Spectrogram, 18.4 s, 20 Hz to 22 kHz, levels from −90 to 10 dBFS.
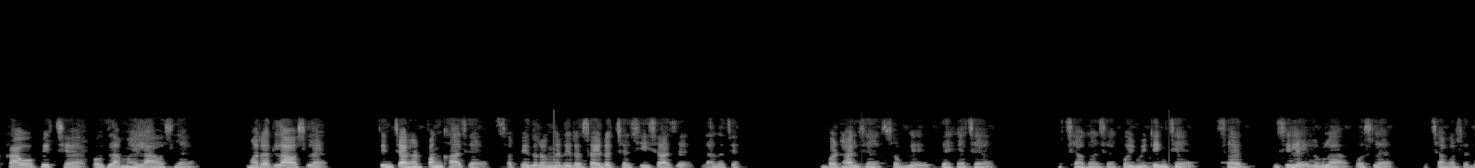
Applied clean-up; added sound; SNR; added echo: none; none; none; none.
